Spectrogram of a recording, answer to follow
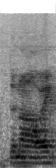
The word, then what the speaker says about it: Denali: Denali, like the mountain or.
